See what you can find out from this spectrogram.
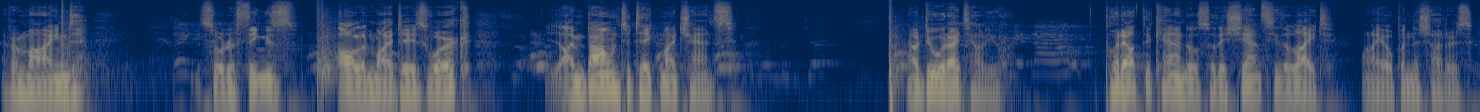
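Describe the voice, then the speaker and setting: A man's voice: medium pitch, normal speed, pauses often, fairly bright tone, slight background noise, natural voice. Man playing a weary, mild-mannered soldier. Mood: tired, resolute. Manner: apologetic, mild, wry, with sighs and hesitations. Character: weary, practical professional soldier, politely self-deprecating. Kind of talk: radio play acting.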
